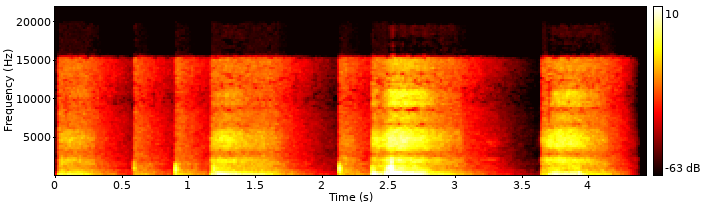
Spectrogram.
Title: Baby Snoring - Sound Effects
